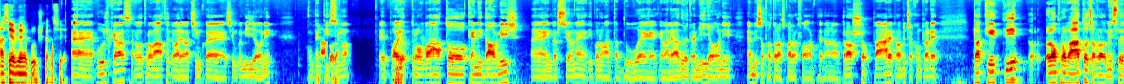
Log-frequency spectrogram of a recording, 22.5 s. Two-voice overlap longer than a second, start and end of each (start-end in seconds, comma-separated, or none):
none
